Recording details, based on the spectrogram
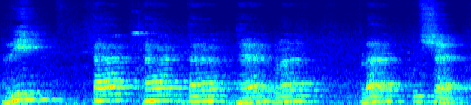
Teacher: दांतों के पीछे का भाग, तालव के आगे का भाग, दोनों के बीच का जो कठोर भाग होता है उसको मूर्धन्य कहा जाता है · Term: मूर्धन्य वर्ण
